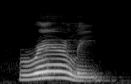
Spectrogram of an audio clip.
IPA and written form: ˈrerli (rarely)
